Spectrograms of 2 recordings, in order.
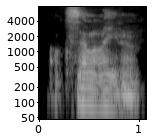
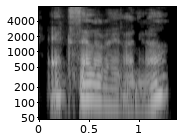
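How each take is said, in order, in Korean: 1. 첫 번째 모음은 'ah'처럼 들립니다. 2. 첫 번째 모음은 'eh'처럼 들립니다. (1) "억셀러레이터가 더, 어, 영어 나온 발음입니다"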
